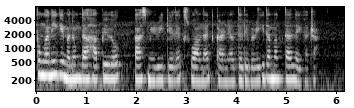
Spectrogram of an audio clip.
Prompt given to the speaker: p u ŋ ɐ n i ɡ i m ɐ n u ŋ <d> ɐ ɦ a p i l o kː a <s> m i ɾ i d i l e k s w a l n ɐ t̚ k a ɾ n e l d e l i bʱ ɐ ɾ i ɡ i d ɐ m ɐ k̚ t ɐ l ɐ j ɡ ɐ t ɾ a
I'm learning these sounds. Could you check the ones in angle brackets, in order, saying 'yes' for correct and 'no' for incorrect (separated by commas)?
yes, yes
